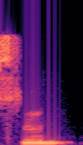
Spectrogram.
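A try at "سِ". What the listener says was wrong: সিন টান দেন, তিন আলিফ টান অক্ষরটা।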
